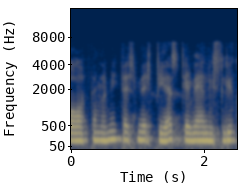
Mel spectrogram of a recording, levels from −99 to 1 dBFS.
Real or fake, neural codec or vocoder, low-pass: fake; codec, 16 kHz, 1 kbps, FreqCodec, larger model; 7.2 kHz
